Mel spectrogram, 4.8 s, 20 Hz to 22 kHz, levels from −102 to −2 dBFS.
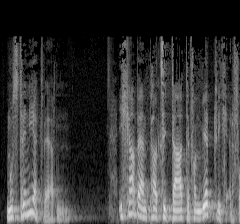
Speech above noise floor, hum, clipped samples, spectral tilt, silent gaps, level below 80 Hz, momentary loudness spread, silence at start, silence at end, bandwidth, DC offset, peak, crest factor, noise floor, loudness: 44 dB; none; under 0.1%; -6 dB/octave; none; -60 dBFS; 13 LU; 0.15 s; 0 s; 11.5 kHz; under 0.1%; -10 dBFS; 16 dB; -69 dBFS; -25 LUFS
